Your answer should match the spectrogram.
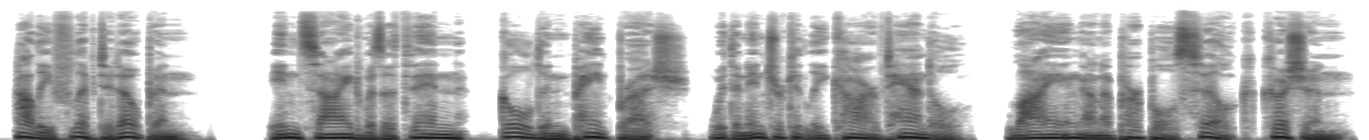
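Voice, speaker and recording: Low, husky male storybook narrator. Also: warm tone, no room sound, studio quality. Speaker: audiobook narrator. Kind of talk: scripted children's fantasy narration.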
